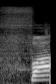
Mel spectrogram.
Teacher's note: ऊपर के दांतों के किनारे और निचले होंठ के तर हिस्से से, भीगे हुए हिस्से से फा अदा होता है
